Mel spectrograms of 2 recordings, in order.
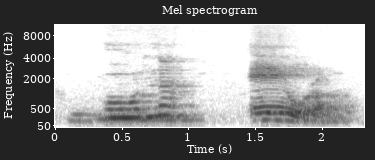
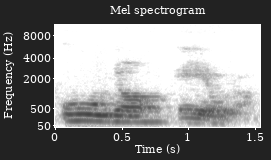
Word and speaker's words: un euro: If we're saying €1 or €1, the O goes away. So it's un euro. Okay, so it's not uno euro.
